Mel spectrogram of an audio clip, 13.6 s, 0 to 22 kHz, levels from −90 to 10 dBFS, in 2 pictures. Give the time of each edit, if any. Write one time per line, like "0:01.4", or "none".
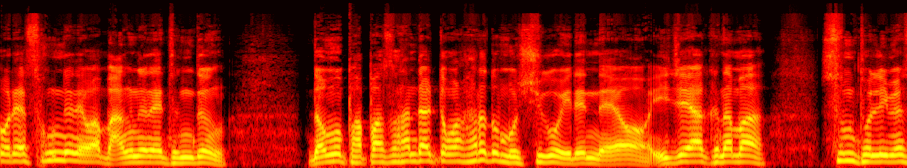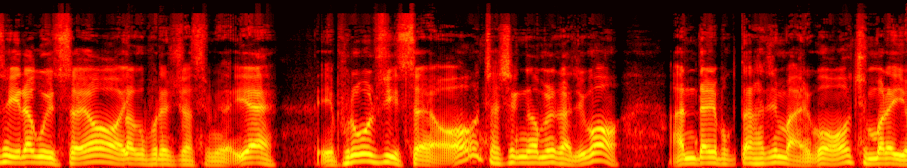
0:07.7
0:09.2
